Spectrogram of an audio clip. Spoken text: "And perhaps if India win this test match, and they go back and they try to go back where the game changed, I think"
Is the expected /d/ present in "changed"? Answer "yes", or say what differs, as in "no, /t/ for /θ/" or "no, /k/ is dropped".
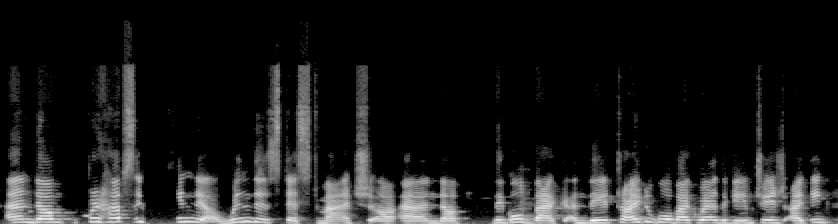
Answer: no, /d/ is dropped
